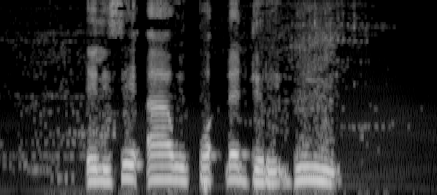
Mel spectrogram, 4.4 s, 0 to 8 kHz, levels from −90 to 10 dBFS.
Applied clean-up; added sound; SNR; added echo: classical method spectral subtraction.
